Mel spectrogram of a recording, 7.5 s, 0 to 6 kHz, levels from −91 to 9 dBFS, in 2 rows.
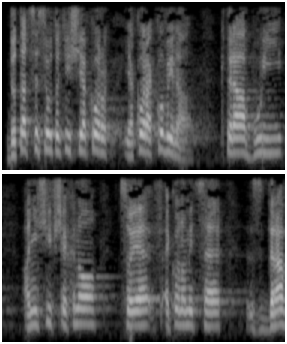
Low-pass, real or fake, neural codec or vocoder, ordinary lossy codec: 5.4 kHz; real; none; none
